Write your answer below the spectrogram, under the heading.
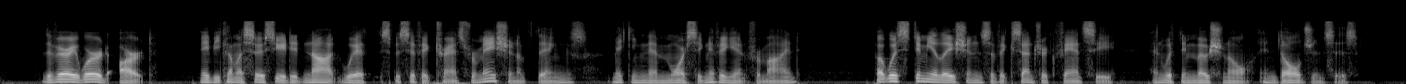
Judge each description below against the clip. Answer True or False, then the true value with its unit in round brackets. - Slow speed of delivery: True (125 wpm)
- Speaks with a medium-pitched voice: False (90 Hz)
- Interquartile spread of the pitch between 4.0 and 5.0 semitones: False (3.3 semitones)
